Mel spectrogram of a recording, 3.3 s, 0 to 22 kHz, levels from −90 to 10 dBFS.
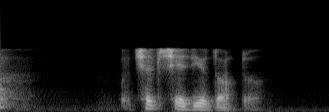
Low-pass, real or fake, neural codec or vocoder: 3.6 kHz; fake; codec, 16 kHz, about 1 kbps, DyCAST, with the encoder's durations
